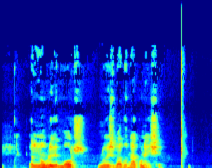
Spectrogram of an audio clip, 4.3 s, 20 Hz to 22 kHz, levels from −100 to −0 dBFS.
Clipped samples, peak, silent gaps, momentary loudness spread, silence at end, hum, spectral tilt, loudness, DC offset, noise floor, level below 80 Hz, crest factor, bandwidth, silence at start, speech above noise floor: under 0.1%; 0 dBFS; none; 13 LU; 0.6 s; none; -5.5 dB/octave; -22 LUFS; under 0.1%; -51 dBFS; -64 dBFS; 24 dB; 16 kHz; 0.3 s; 30 dB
